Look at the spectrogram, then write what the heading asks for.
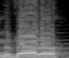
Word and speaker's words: Nevada: experience less a little bit desert aliens in Nevada also it's called Nevada if you pronounce it in Nevada you're wrong Nevada Nevada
